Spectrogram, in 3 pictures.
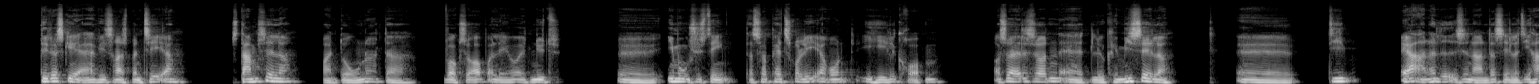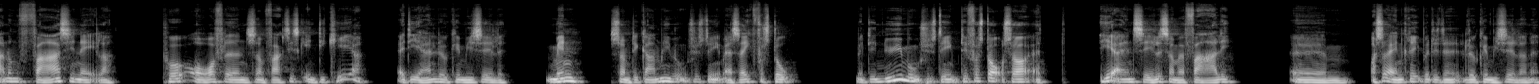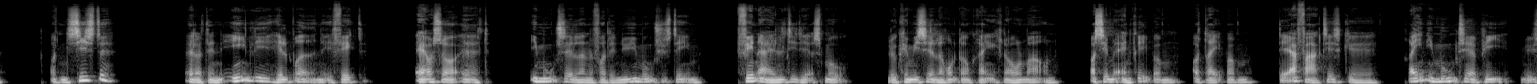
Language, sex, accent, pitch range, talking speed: Danish, male, native, 100-120 Hz, 160 wpm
